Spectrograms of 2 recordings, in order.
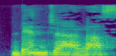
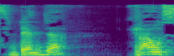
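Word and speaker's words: dangerous: ঠিক আছে মোট কথা শব্দের শেষে ও ইউএস থাকলে উচ্চারণ কি হবে আস ফেমাস ডেঞ্জারাস ভেরিয়াস আরেকটা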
